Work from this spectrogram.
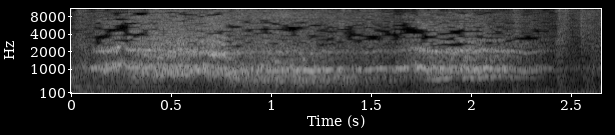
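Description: A car tears along at full speed with a loud, sustained tire squeal and skidding whine over a steady engine roar, close and continuous before easing off slightly at the end.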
